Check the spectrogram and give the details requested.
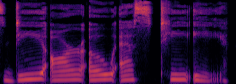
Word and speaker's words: Droste: That's d r o s t e pronounced Droste.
